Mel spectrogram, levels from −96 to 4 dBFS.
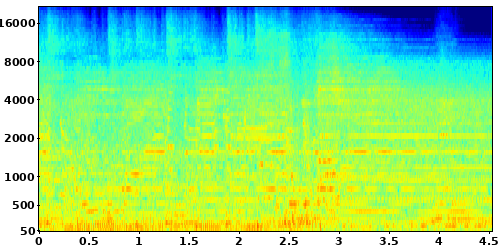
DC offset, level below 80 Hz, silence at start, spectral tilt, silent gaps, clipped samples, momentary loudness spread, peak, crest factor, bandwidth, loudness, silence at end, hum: under 0.1%; -34 dBFS; 0 s; -4 dB/octave; none; under 0.1%; 3 LU; -6 dBFS; 14 dB; over 20 kHz; -20 LUFS; 0 s; none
